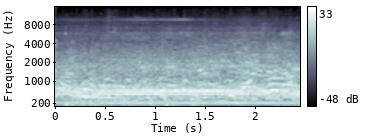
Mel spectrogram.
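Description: Live band's amplified sound through the PA, a loud steady held chord over crowd noise with no beat yet, as a song begins.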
